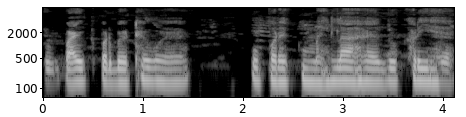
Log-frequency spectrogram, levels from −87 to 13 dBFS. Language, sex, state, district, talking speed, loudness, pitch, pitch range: Hindi, male, Bihar, Sitamarhi, 190 wpm, -20 LUFS, 145 Hz, 140-145 Hz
